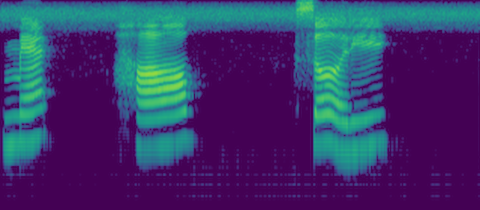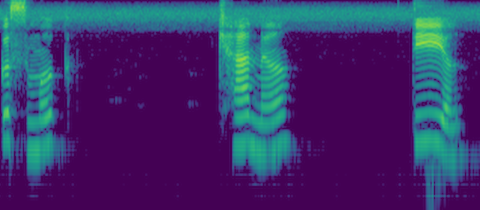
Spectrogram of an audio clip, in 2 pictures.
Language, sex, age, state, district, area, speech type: Kashmiri, female, 18-30, Jammu and Kashmir, Pulwama, rural, read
